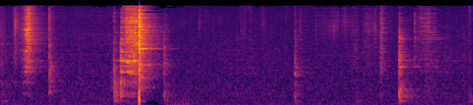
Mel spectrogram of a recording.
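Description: Cleaver slicing rehydrated Chinese black mushrooms on a wooden chopping board: a few separate cuts and scrapes, with one sharp knock of the blade on the board about two seconds in.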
